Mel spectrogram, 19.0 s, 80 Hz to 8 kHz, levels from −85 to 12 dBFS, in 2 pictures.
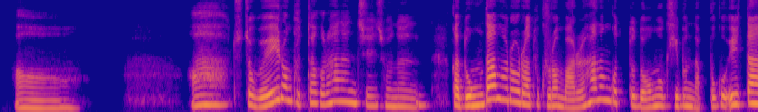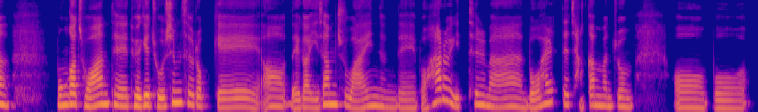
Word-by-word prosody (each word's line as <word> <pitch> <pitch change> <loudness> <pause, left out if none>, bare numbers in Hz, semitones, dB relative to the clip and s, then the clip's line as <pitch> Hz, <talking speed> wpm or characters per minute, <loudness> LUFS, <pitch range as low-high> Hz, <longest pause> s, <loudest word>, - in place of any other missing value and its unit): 어. 155 -1 -4 1.3
아 220 +1 0
진짜 230 - -2
왜 205 +5 +5
이런 320 0 +2
부탁을 245 0 -2
하는지 260 -8 -2
저는 195 0 -4 0.3
그니까 215 - +5
농담으로라도 230 - +4
그런 205 -2 -1
말을 165 +2 -1
하는 315 +2 0
것도 265 -7 -4
너무 185 +4 0
기분 195 0 -1
나쁘고 185 +2 -3
일단 230 0 +4 0.6
뭔가 225 +3 +5
저한테 220 0 +2
되게 205 +2 +5
조심스럽게 190 -6 0
"아 195 +2 -2
내가 170 -2 -1
2-3 230 +9 +2
주 230 -3 -5
와 155 -2 -2
있는데 170 -4 -4
뭐 - - -7
하루 300 +2 0
이틀만 185 -3 -2
뭐 165 +1 0
할 265 +3 -2
때 230 -3 -2
잠깐만 210 -2 -3
좀 190 -2 -4 0.5
어 170 -1 -3
뭐 155 +1 -5
205 Hz, 240 characters per minute, -22 LUFS, 180-235 Hz, 1.3 s, 왜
